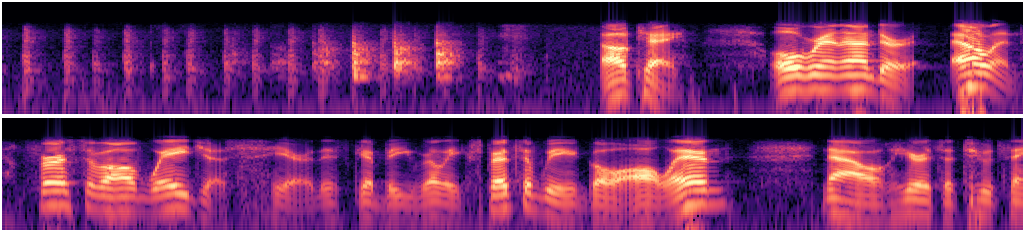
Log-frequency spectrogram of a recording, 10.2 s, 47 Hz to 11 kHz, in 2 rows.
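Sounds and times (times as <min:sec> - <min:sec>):
quiet knocking on a hard surface: 0:00.0 - 0:02.6
speech: 0:03.0 - 0:10.2.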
